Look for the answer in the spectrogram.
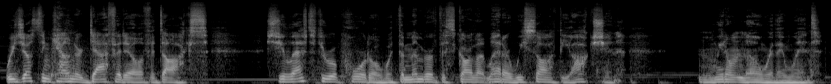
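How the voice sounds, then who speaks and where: A man voicing an earnest, observant, even-tempered young protagonist in a video game. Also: fairly low pitch, brisk, faint music behind, lightly acted. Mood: thoughtful.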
